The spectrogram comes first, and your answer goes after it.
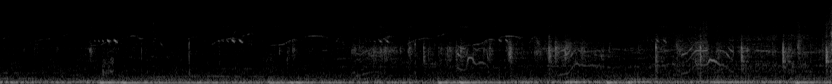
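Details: Newly born kittens looking for their mother call together in a busy stream of short, high, chirping mews that overlap, with a steady low hum beneath.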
